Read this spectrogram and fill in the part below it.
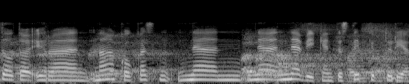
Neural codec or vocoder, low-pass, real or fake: none; 7.2 kHz; real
